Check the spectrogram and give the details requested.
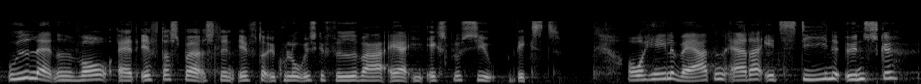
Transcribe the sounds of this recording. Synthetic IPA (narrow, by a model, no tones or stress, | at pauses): uð̞ˠlæn̰ð̞̩ˠʋɒæd̥efd̥ɐsb̥ɶɐ̰slənefd̥ɐʔøkʰo̝lo̝̰ːisɡ̥əføːð̞ˠəʋɑ̰̈ːʔæɐʔiʔeɡ̥sb̥lo̝siʊ̰ʋeɡ̥sd̥ | ɒʊ̰ɐɦe̝ːləʋæɐd̥n̩æɐɾɑ̈ʔe̝d̥sd̥iːnəʔønsɡ̥ə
